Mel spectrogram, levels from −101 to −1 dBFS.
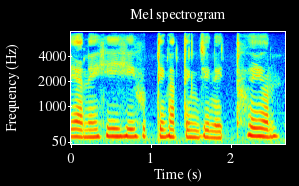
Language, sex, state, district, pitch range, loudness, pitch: Chakma, female, Tripura, Unakoti, 195-210 Hz, -19 LUFS, 200 Hz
